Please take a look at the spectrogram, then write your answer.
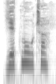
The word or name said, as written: jetmotor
